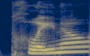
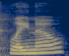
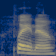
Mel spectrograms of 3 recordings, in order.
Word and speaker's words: Plano: Texas District 18, Texas Plano. I've been saying it wrong the whole time, so I think it's Plano. Plano.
